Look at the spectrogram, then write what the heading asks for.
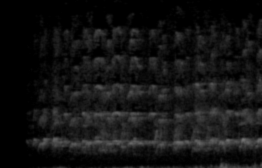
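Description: Birds chirp steadily in a continuous chorus over a constant outdoor rumble of wind and North Sea surf on the island of Norderney, amid sea and dunes during a small group's meditation walk, starting abruptly after a brief silence and staying moderately loud throughout, with no voices.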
